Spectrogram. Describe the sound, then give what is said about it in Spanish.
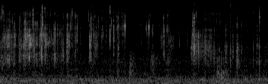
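Squishy, crackling squelches from a soft, latex-like plastic ball being squeezed in a mesh, oozing out through its little holes, with irregular overlapping pops and creaks and no talking. “para que os hagáis una idea, es una bola eh, como de plástico suave, como de látex, incluso diría. Y está en una malla.”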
